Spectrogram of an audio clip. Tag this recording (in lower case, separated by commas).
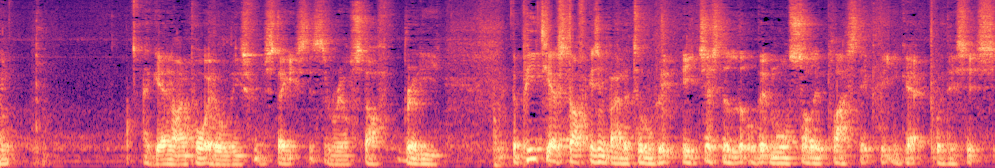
speech, inside a small room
